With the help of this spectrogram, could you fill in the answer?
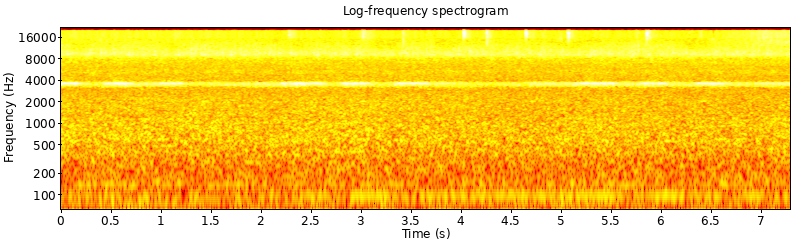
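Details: Crimean crickets trilling through the night: an unbroken high, ringing tone with gentle pulsing, backed by a soft wash of night-breeze noise and a low faint rumble.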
